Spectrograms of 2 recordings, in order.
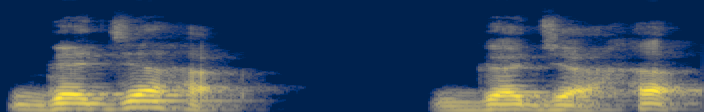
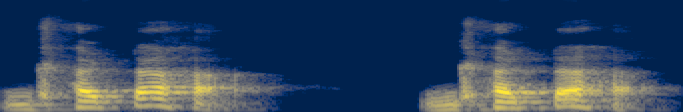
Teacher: ಗ ಇತಿ ಅಲ್ಪಪ್ರಾಣಾಕ್ಷರಂ ಘ ಇತಿ ಮಹಾಪ್ರಾಣಾಕ್ಷರಂ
